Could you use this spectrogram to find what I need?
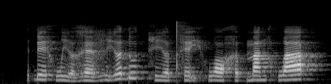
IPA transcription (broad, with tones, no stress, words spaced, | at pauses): ɗe˧hwi˧˩ə̯ɣɛ˨˩ vḭ˧˥ə̯ ɗu˦˥t̚hi˨˩ə̯t̪ʰḛ˧˨j hwɔ˨˩hə˨˩p̚ma˧n hwa˦˥k̚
